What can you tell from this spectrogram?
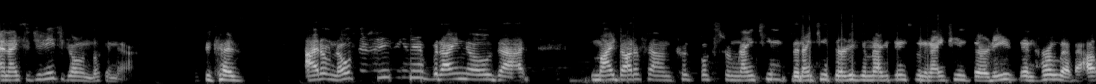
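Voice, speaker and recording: A woman with an American accent talks very fast at a medium pitch, with ordinary pitch variation. Music plays in the background, and the sound is dry and close with no echo. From US East Coast. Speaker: caller. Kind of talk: casual chat.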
